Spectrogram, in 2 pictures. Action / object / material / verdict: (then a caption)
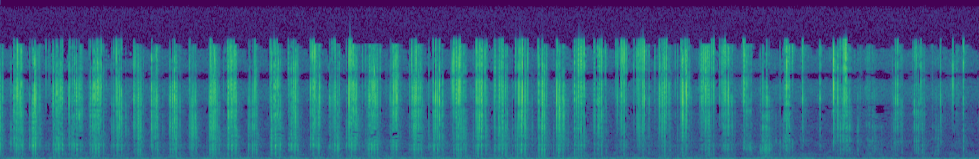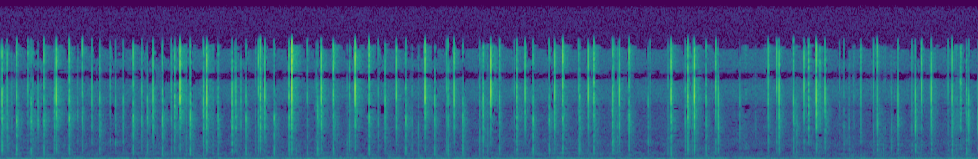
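tap / small textured glass dropper bottle filled with liquid / glass / none. Long press-on nails rapidly tap and scratch a small, textured, yellow pineapple-shaped glass dropper bottle filled with serum. The result is a quiet, dense stream of bright, sharp clicks and scratchy textures over a steady low rumble.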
